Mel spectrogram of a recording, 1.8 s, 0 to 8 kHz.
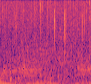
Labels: {"label": "biophony, croak", "recorder": "SoundTrap 500"}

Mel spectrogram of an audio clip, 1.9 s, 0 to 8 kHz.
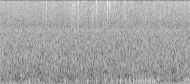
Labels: {"label": "biophony", "recorder": "SoundTrap 300"}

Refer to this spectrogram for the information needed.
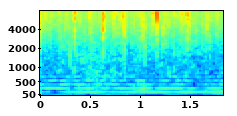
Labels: {"label": "biophony, midshipman", "recorder": "SoundTrap 500"}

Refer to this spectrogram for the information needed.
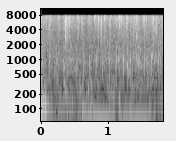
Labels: {"label": "biophony, rattle", "recorder": "SoundTrap 500"}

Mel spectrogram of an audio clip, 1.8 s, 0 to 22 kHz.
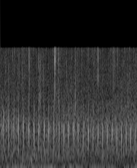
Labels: {"label": "biophony, rattle", "recorder": "SoundTrap 500"}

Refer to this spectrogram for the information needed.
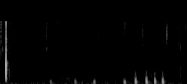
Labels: {"label": "biophony, knock", "recorder": "SoundTrap 600 or HydroMoth"}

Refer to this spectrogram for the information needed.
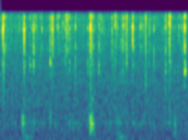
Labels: {"label": "ambient", "recorder": "HydroMoth"}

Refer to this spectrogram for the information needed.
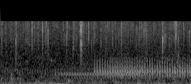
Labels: {"label": "biophony, croak", "recorder": "SoundTrap 500"}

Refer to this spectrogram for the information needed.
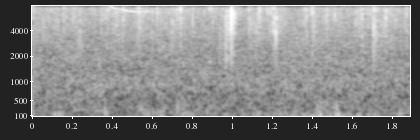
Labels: {"label": "biophony, dolphin", "recorder": "SoundTrap 500"}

